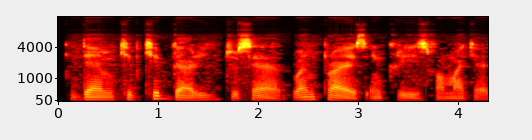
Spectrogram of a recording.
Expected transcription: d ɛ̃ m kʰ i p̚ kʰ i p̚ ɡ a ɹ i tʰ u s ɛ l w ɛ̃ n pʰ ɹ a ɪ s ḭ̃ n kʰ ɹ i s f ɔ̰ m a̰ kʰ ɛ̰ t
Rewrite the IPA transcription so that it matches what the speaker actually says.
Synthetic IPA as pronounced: d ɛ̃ m kʰ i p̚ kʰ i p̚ ɡ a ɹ i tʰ u s ɛ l w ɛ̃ n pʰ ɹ a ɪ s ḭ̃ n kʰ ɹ i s f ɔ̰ m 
